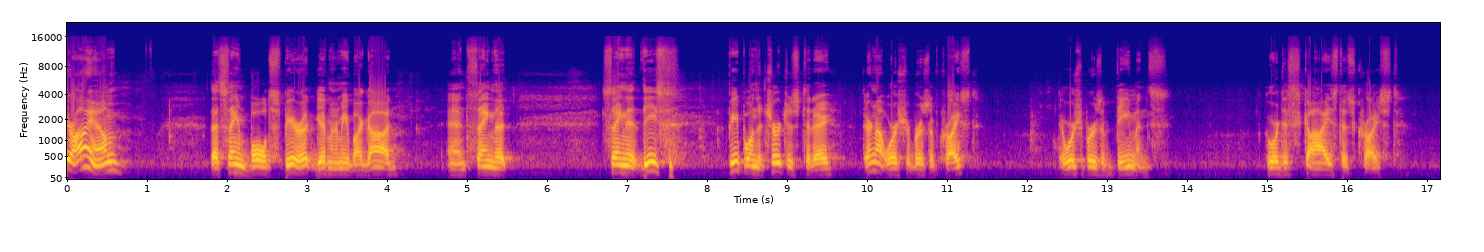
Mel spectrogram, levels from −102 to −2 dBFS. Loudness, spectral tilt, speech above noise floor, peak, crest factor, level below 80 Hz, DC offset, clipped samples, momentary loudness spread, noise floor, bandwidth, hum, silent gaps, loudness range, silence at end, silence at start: -17 LUFS; -4 dB/octave; 42 dB; -2 dBFS; 16 dB; -76 dBFS; under 0.1%; under 0.1%; 13 LU; -59 dBFS; 13 kHz; none; none; 5 LU; 0.55 s; 0 s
